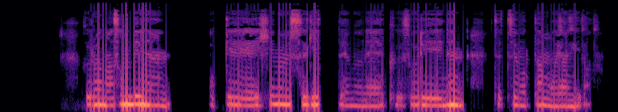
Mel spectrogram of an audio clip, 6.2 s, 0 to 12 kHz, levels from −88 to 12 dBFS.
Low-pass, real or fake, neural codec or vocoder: 10.8 kHz; real; none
